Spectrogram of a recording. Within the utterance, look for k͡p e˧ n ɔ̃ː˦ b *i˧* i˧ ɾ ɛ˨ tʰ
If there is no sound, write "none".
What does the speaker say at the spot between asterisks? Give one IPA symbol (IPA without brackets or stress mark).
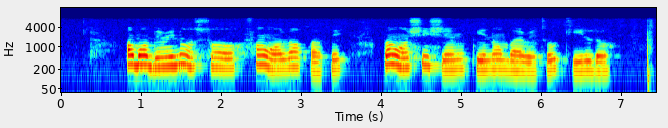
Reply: a˧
